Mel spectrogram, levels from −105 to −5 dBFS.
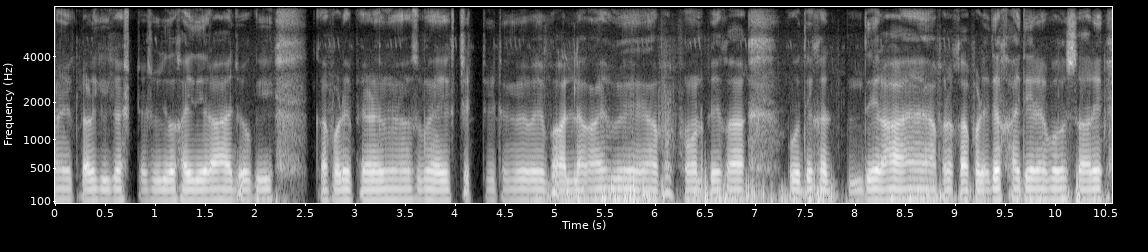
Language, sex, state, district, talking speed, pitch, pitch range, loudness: Hindi, male, Chhattisgarh, Korba, 250 wpm, 115 Hz, 110-115 Hz, -19 LUFS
